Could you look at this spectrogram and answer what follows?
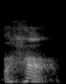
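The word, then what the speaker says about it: אהב: And it is the word come from the root H157, which is spelled Aleph Hey Bet, which is Ahab.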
